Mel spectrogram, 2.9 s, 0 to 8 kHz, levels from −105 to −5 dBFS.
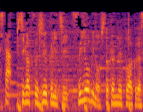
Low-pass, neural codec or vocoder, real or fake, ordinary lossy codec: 7.2 kHz; none; real; MP3, 24 kbps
